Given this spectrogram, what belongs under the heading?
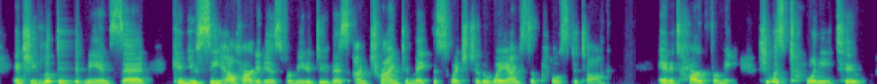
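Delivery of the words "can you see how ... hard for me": ordinary talk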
